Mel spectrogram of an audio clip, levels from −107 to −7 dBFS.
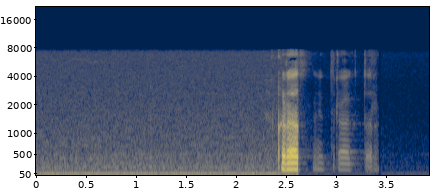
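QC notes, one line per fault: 2.62 s to the end, one channel inverted: the speech collapses by about 29 dB and what remains is a faint residue. The likely cause is one stereo channel flipped in polarity, so the shared, centred content cancels when the channels are summed to mono. On a waveform the envelope abruptly shrinks to a sliver; a spectrogram shows the energy across the band dropping to a faint trace.
3.38 to 3.43 s, damaged data in a compressed stream: a short glitch of roughly 40 ms cuts across the already weakened sound. Corrupted bytes make the decoder misread frames, lose sync and hunt for the next valid frame header before carrying on. A spectrogram and the waveform show a brief disruption with a discontinuity where normal decoding picks up again.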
